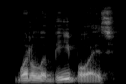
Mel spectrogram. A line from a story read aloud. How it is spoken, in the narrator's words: Patty asked in an impatient tone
